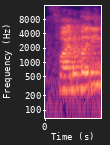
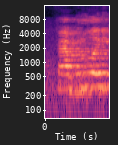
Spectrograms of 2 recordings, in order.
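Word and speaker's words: February: ये क्या लिखा हुआ है, फरवरी पढ़ते हैं आप इसको, फेब्रुअरी पढ़ते हैं गाइस। इसका सही प्रोनाउंसिएशन है फेब्रुअरी, फेब्रुअरी। Okay, फेब्रुअरी। आपको क्या पढ़ेंगे, फेब्रुअरी, नॉट फरवरी।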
